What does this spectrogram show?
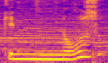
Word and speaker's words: Kenaz: l'illumination au cœur de Kenaz. Kenaz, prononcé Kenoz, bon, si vous le lisez comme moi, voilà. Kenaz, prononcé Kenoz plutôt donc, symbolise, mais moi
